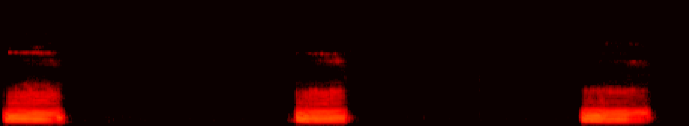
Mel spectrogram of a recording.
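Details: Tula snoring while awake: three loud, buzzy, low-pitched snores about four seconds apart with quiet pauses; snoring.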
